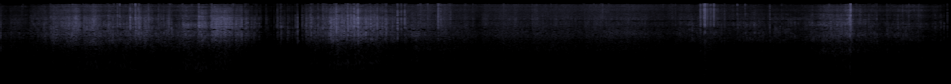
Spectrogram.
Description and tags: prise de son de regle qui frotte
